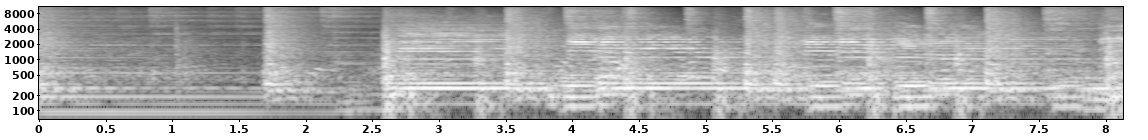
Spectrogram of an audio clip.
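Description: Live rock band playing: electric guitar chords over a drum kit with cymbal crashes. A struck chord fades out, another is struck about two seconds in, and from about the third second the band plays on steadily with repeated cymbal hits.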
